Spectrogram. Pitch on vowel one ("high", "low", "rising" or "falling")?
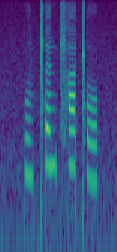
low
